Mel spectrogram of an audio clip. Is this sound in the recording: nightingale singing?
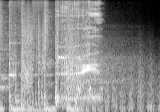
no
